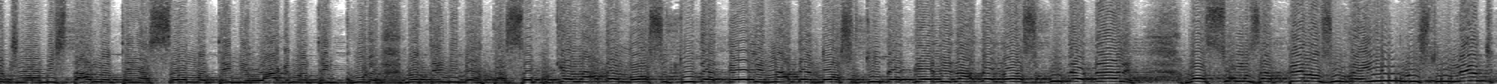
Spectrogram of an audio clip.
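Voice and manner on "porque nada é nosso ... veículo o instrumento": rising higher and louder with each repeat; building preacher shout. Real, not acted. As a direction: build the call to a full shout. (pregação crescendo até gritar)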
